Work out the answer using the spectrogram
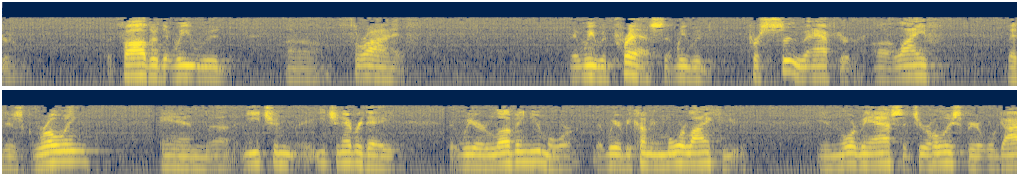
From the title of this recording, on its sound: Ketha Heights Baptist Church ~ Live Broadcast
